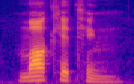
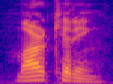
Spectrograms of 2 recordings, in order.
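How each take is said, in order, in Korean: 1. R 발음은 없고, T는 분명하게 발음합니다. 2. R 발음을 하고, T는 탄설음으로 발음합니다. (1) "영국식은 R 발음을 하지 않고 T 발음을 그대로 T로 합니다" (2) "미국식은 마케팅"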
